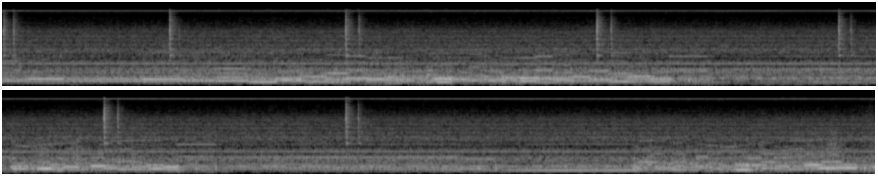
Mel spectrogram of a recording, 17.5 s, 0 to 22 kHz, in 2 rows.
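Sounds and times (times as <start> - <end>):
3D printer motors whirring and stepping: 0.0 - 17.4
sharp clicks: 1.6 - 1.8, 3.4 - 3.8, 5.9 - 6.8, 8.4 - 8.6, 9.7 - 10.0, 12.2 - 12.4.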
